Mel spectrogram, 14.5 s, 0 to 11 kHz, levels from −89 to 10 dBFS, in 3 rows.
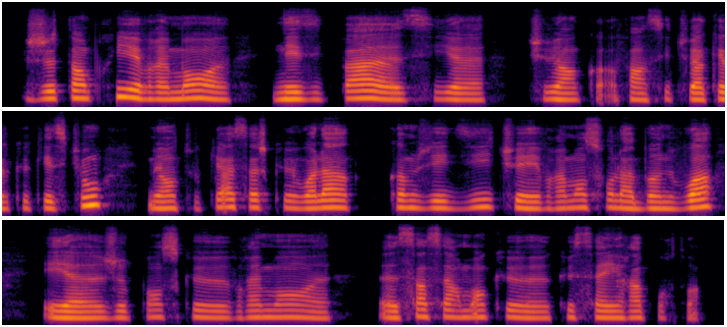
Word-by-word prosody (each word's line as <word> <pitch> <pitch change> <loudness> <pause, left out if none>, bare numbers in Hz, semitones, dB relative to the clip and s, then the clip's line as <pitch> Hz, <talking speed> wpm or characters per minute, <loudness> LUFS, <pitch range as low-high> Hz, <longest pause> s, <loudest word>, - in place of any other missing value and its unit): Je 175 +2 0
t'en 190 +1 +4
prie 220 +4 +2
et 205 - +8
vraiment, 180 +2 +3
heu, 165 - -4 0.3
n'hésite 170 -1 +1
pas, 190 -3 +6
heu, - - -1
si, 170 +1 -6
heu, 160 -1 0 0.3
tu 175 -1 -5
as 165 - +3
enco 160 0 -9
enfin 165 -1 -3
si 160 +3 -13
tu 170 - -1
as 165 - +4
quelques 175 +1 -3
questions. 230 +8 +4 0.3
Mais 170 - 0
en 170 +1 +2
tout 160 - -22
cas, 195 +5 0
sache 190 -2 -2
que, 185 - -9
voilà, 175 +2 +3 0.2
comme 185 -1 0
j'ai 175 0 -1
dit 185 +5 -4
tu 190 - -3
es 165 -2 +3
vraiment 170 +3 -3
sur 190 +1 -5
la 175 -2 +2
bonne 165 0 0
voie 190 +6 +6 0.3
et 160 -1 +4
heu, 155 0 +2
je 160 +1 -5
pense 175 +3 -8
que 165 -3 -4
vraiment, 170 +1 -3
heu 150 -1 -6 0.3
heu, 160 - +1
sincèrement 175 0 -2
que 165 -4 -3
que 170 - -7
ça 165 +1 -3
ira 160 0 -1
pour 160 -1 -20
toi. - - -14
170 Hz, 215 wpm, -24 LUFS, 165-185 Hz, 0.3 s, et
